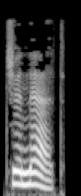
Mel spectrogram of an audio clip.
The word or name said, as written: jonette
